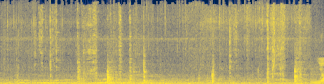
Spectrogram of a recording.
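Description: Stir-fried flat rice noodles sizzling on a hot flat-top griddle, with a metal spatula scraping and clicking against the steel plate several times as portions are scooped into paper bowls.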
